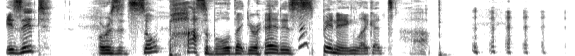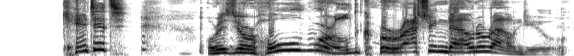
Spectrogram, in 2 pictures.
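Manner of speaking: rising mock theatrical taunt; hammed-up dramatic. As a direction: ham it up like a soap villain.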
